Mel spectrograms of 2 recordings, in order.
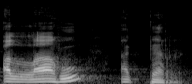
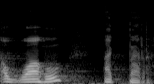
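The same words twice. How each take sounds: First: The l in Allah is a clear l. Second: The l in Allah sounds like a w. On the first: The speaker calls it right. "Lebih baik" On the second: The speaker calls it wrong.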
